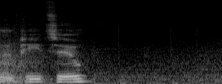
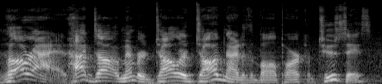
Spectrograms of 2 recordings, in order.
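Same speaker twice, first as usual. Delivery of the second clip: baseball announcer voice; 3 semitones higher, 5 dB louder than usual. Acted. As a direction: hype the dollar-dog deal like a stadium announcer. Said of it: "Yeah, I can't do that".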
